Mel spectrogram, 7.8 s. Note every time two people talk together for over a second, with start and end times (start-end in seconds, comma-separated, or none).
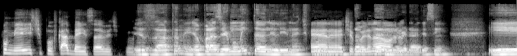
4.7-6.1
